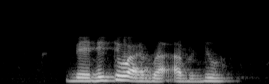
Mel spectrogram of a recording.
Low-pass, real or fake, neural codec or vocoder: 3.6 kHz; fake; vocoder, 22.05 kHz, 80 mel bands, HiFi-GAN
